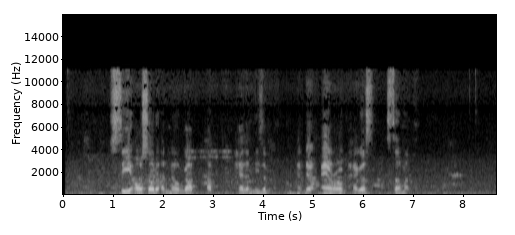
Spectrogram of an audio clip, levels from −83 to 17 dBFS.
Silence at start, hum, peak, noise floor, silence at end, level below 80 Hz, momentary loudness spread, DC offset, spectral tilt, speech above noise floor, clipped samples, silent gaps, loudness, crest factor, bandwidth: 0.05 s; none; -4 dBFS; -47 dBFS; 0.7 s; -48 dBFS; 23 LU; under 0.1%; -3.5 dB/octave; 27 dB; under 0.1%; none; -20 LUFS; 18 dB; 11.5 kHz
